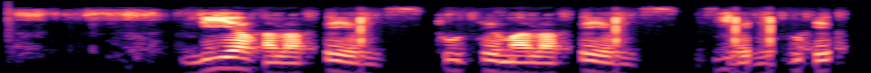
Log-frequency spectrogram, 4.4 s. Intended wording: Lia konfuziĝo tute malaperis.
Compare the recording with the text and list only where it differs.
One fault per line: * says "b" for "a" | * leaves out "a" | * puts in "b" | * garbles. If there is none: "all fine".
* says "malaperis" for "konfuziĝo"
* garbles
